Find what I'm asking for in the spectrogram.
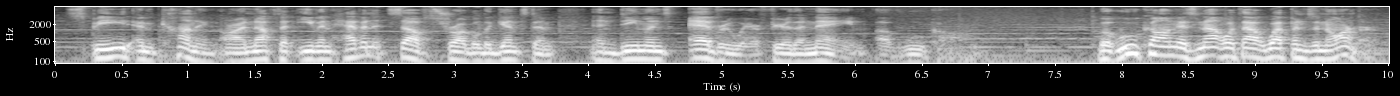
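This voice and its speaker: A man hosting a scripted explainer video, his voice slightly off from a cold. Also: medium pitch. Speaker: video host.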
